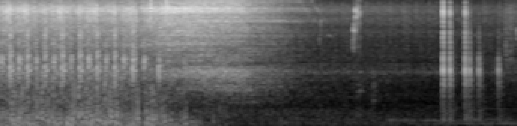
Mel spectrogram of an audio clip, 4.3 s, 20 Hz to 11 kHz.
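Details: Jeep 4.7 V8 after replacing the valve stem seals, with the hydraulic lifters and rockers not marked and mixed up: a steady light tick about four a second over the idle until shutdown. The owner suspects the mix-up is the cause. Valvetrain ticking.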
